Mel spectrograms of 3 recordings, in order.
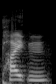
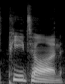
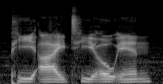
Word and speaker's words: piton: figured out how to say piton it's not python it's not pitten it's piton and i i hate it yeah you know those uh rock climbing things that you hammer into into walls and stuff p-i-t-o-n it's apparently pronounced piton and i absolutely hate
